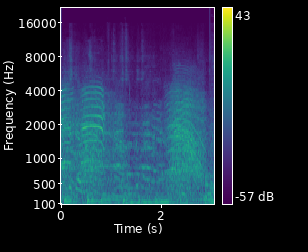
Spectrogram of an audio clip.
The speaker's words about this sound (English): After her speech, the crowd began to move out onto the streets of Plymouth. As it was a larger gathering, one of the largest I've seen in my 20-plus years of attending this event, there were many first-timers present.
